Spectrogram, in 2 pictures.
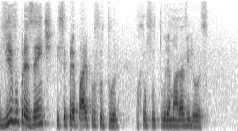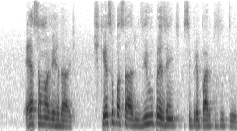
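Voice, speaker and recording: At a fairly quick pace, a man with a fairly high, somewhat breathy voice speaks with ordinary pitch variation. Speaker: youth conference preacher. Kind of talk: sermon. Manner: fast; animated.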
